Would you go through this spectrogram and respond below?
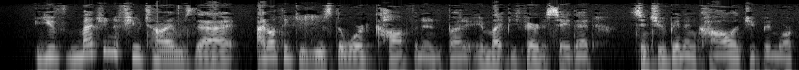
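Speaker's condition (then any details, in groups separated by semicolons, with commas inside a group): No condition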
